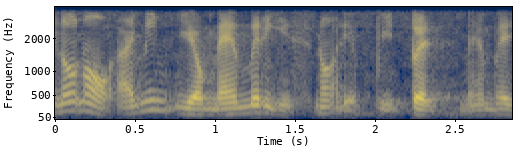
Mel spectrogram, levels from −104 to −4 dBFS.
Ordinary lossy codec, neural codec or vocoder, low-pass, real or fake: none; codec, 16 kHz, 4 kbps, FunCodec, trained on LibriTTS, 50 frames a second; 3.6 kHz; fake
